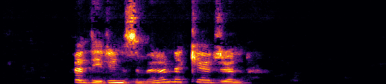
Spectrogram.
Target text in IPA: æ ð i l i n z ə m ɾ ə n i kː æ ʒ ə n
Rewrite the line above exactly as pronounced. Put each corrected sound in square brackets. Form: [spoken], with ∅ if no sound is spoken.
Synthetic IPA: æ ð i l i n z ə m ɾ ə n [æ] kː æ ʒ ə n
